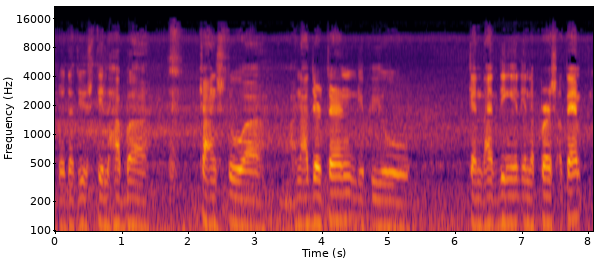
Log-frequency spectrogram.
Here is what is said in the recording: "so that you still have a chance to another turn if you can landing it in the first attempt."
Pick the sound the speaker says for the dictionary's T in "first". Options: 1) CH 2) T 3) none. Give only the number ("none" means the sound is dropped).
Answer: 3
